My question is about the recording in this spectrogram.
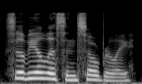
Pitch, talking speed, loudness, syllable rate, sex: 225 Hz, 125 wpm, -15 LUFS, 6.2 syllables/s, female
